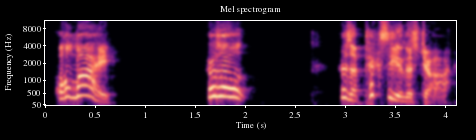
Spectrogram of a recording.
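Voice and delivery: put-on high, loud old man's exclamation, easing down; astonished old man. Old man discovers a pixie in a jar, astonished high voice. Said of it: "gristly eyebrowed old man".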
